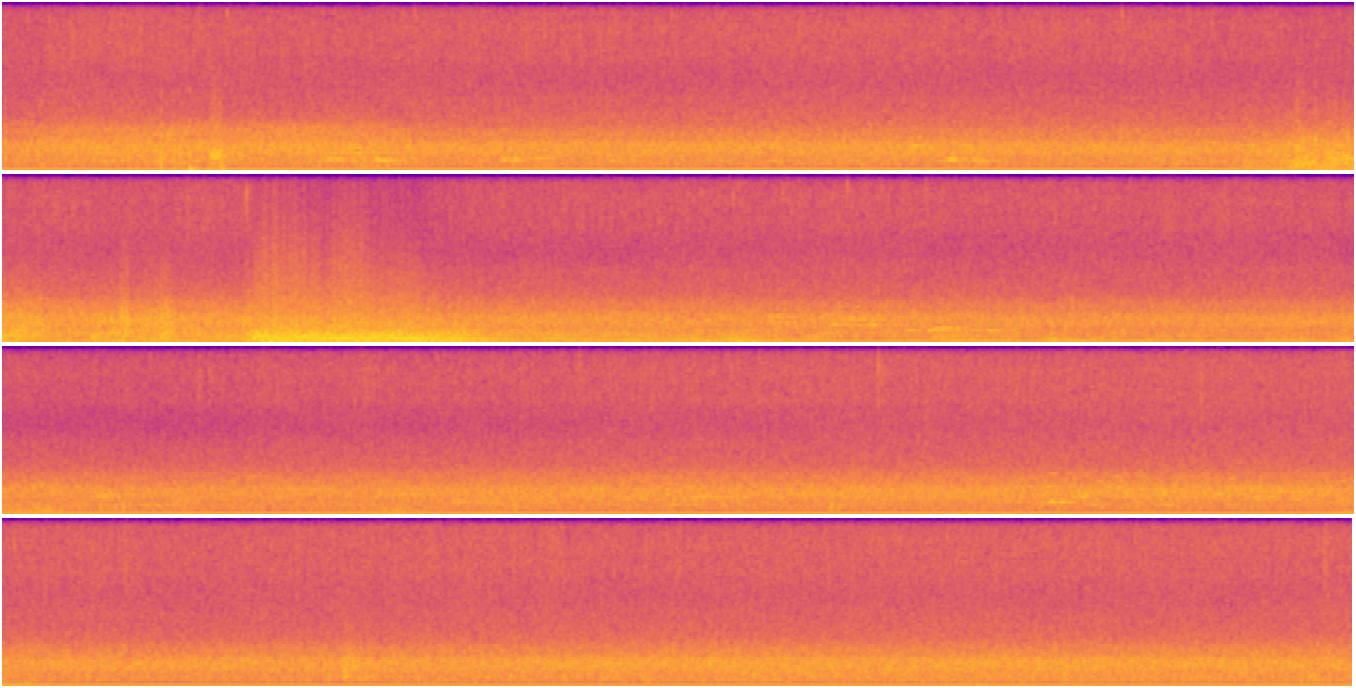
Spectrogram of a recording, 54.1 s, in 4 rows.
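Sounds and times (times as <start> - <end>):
rain on plants and pots: 0.0 - 54.0
low rumble of thunder: 12.2 - 31.4.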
